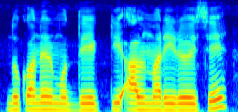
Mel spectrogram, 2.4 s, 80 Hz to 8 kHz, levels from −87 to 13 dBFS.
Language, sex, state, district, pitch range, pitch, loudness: Bengali, male, West Bengal, Cooch Behar, 160-170 Hz, 165 Hz, -15 LUFS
